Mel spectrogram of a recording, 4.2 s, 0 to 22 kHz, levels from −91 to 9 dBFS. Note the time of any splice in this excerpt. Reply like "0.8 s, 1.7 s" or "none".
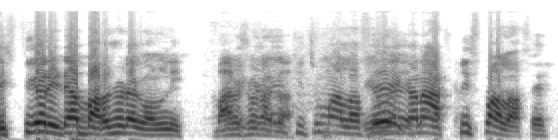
2.3 s

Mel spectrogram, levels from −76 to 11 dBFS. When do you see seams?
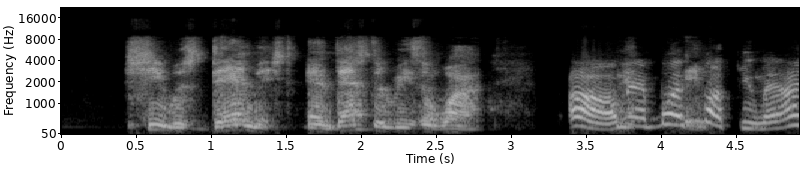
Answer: none

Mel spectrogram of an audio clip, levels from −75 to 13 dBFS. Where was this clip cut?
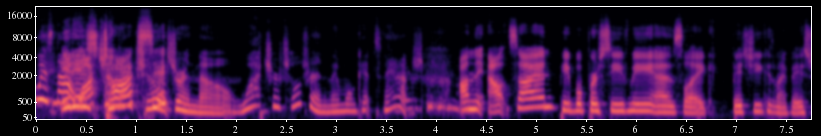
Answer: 3.6 s, 5.2 s, 6.8 s

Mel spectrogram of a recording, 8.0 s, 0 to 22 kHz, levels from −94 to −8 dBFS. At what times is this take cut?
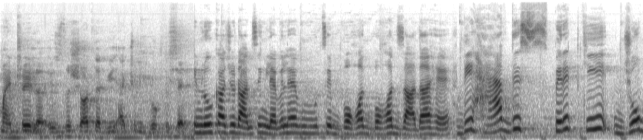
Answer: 2.4 s, 5.7 s

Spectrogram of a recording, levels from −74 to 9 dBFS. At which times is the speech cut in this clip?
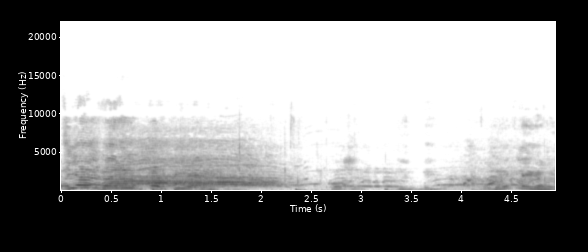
none

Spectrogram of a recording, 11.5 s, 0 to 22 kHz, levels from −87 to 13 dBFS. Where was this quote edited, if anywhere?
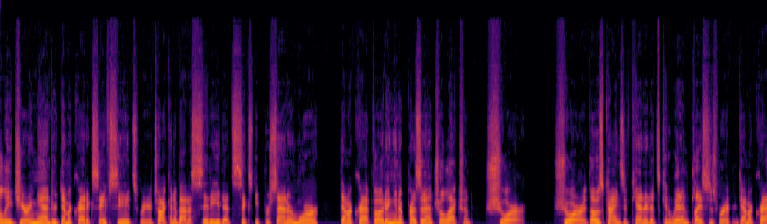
none

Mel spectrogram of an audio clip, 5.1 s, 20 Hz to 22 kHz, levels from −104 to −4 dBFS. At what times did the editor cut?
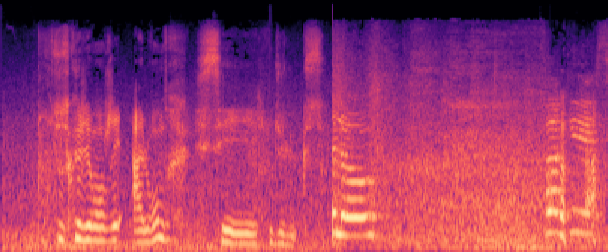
1.6 s, 2.7 s

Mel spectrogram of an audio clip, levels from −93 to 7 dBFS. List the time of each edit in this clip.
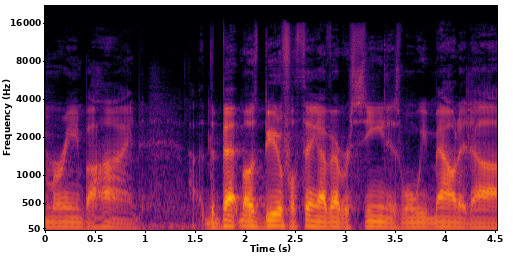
0.9 s

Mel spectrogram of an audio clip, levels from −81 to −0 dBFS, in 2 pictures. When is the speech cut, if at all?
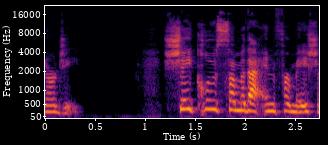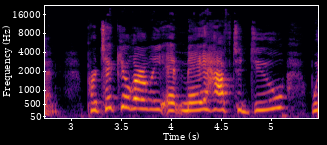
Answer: none

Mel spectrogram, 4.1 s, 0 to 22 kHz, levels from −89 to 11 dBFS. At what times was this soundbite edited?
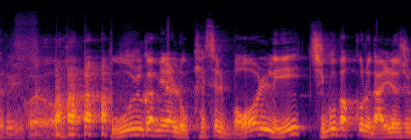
1.1 s

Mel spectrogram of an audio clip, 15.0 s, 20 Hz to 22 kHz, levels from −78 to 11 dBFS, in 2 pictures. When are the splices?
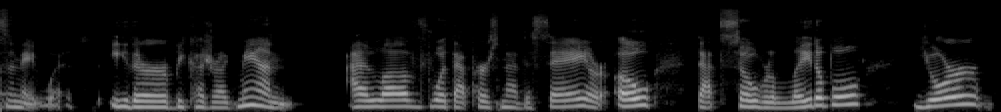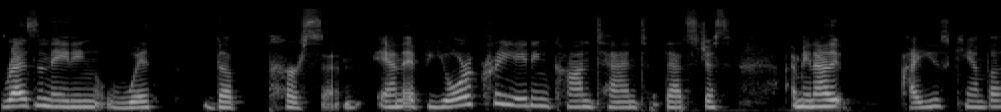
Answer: none

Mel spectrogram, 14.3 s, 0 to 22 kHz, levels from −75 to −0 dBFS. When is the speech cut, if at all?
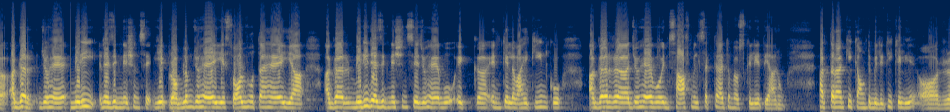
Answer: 1.0 s, 2.2 s, 12.2 s

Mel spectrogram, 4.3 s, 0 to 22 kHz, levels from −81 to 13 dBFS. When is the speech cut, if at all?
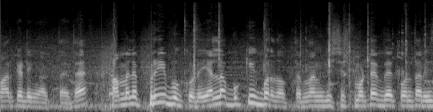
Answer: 1.0 s

